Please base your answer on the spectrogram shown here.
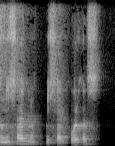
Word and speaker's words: Michael: É americanizar o negócio, falar Michael aham, Kohlhaas, né? Michael Kohlhaas, aham. do Heinrich von Kleist, não é isso? Isso aí. A pronúncia alemã é Michael, né?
